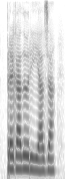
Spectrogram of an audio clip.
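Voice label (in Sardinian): "pregadorias", female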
